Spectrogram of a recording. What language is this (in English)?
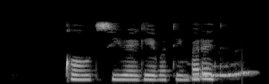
Kalenjin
